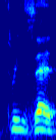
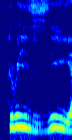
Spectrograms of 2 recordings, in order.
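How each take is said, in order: First: The letter Z is said the British way. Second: The letter Z is said the American way.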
